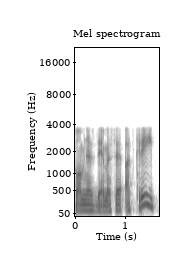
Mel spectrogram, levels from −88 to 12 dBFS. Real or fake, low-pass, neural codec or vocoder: real; 3.6 kHz; none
